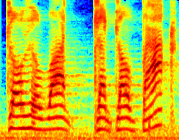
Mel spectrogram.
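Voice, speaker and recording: A man's voice: very high-pitched, little pitch movement, slow pace, pushed and bright, heavily acted. A man voicing a hot-tempered male cartoon duck in a video game, with a slurred, buzzy, quacking squawk. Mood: worried. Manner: blustery, emphatic. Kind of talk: video game cutscene voice acting. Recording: long hall reverb, music behind.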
